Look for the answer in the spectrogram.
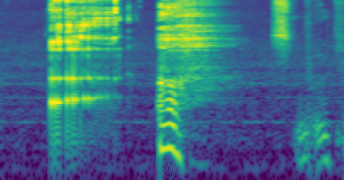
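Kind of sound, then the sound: human body sound, burp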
